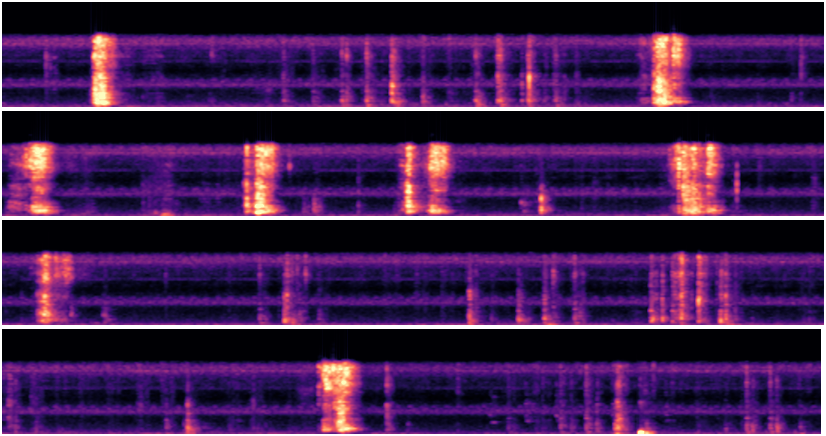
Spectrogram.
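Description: A metal spoon scooping moist potting mix from a basin and tipping it into a plastic pot: about a dozen short scrapes and rustles at irregular intervals, over a faint steady high hum.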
